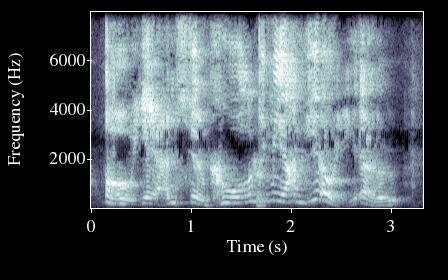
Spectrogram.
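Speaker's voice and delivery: cocky, show-off voice. Describing a voice actor's typecast roles, mocking a cocky show-off. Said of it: "cocky character who has the".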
